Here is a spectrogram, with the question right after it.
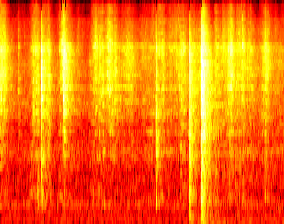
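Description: A roux of pastry flour being stirred in a pot for a plant-based kohlrabi stew, with scattered soft scrapes and clinks of a utensil against the pot, one sharper knock near the end.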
